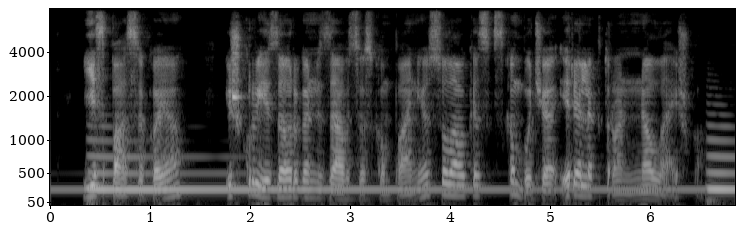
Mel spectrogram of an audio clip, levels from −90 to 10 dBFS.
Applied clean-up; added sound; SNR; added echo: none; Bass guitar; 4 dB; reverberation time 0.2 s.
